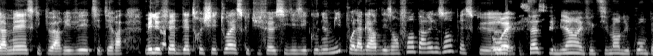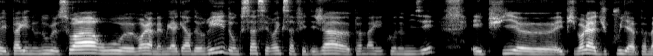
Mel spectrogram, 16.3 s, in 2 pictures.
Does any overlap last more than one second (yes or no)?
no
